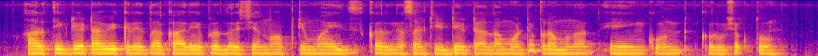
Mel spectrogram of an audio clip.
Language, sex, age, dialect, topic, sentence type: Marathi, male, 31-35, Northern Konkan, banking, statement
